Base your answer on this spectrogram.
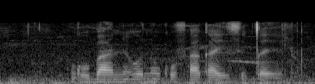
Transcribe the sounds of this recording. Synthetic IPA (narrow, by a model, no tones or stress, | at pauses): ŋɡʱuɓaniɔnokʼufakʼaisiǀɛːlɔ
